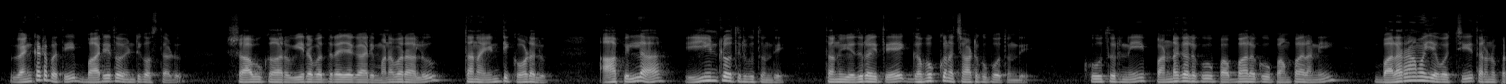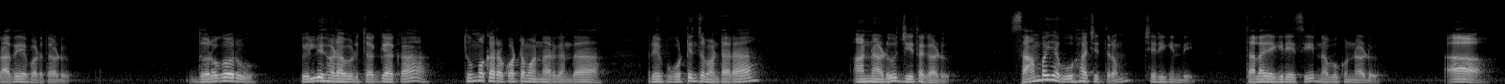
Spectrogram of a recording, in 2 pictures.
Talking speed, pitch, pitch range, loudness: 90 wpm, 120 Hz, 110-140 Hz, -28 LUFS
